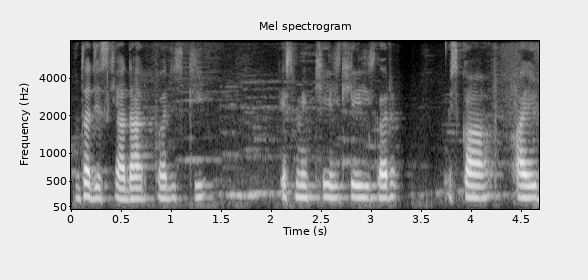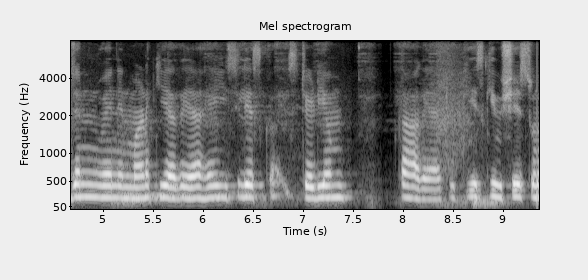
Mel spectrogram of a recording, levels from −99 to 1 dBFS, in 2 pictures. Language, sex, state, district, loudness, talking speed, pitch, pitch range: Hindi, female, Uttar Pradesh, Jyotiba Phule Nagar, -17 LUFS, 165 wpm, 215 Hz, 205-225 Hz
